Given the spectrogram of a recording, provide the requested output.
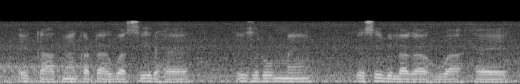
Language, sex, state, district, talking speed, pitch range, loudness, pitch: Hindi, male, Jharkhand, Garhwa, 175 wpm, 125-140 Hz, -16 LUFS, 135 Hz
